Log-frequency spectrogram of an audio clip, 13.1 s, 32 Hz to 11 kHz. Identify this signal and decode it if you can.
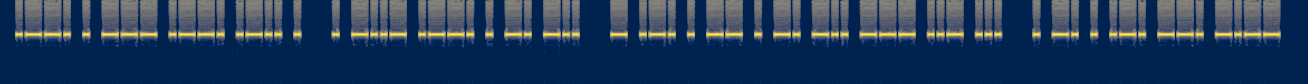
Morse code, heard as a keyed tone, about 25 wpm, 1000 Hz. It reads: PEOPLE EXPEND TREMENDOUS ENERGY
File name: qotdfiles / 25wpm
